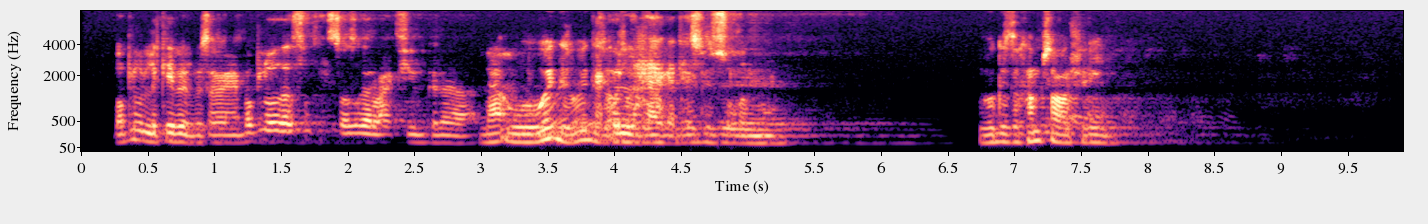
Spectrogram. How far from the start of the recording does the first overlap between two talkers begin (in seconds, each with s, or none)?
3.9 s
